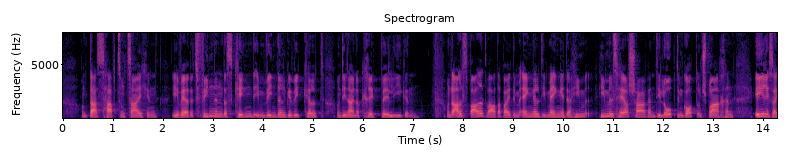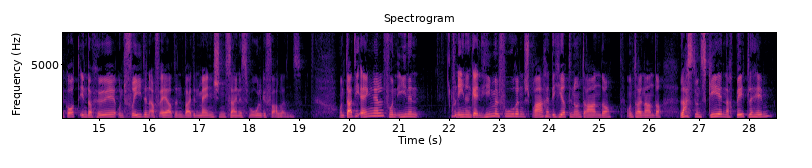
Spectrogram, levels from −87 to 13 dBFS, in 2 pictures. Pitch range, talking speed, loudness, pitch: 150-185 Hz, 150 wpm, -28 LUFS, 165 Hz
